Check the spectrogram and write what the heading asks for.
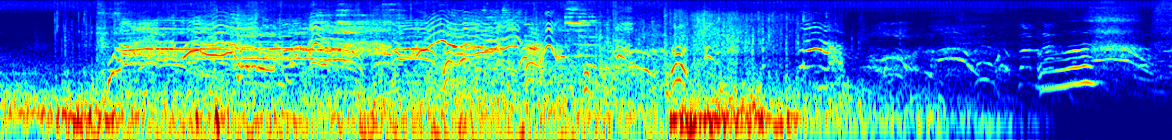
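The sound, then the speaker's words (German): A deep, sustained rumbling roar of an earthquake, with crashing debris and a crowd of people screaming and shrieking over it, all loud before thinning out near the end. “Was war das für eine Scheiße? Das war ein Erdbeben.”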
